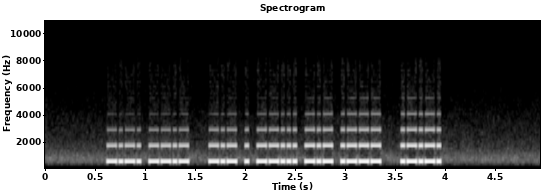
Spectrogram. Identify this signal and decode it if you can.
Morse code, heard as a keyed tone, machine-sent, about 40 wpm, 580 Hz. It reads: CQ KE7KJ <AR>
